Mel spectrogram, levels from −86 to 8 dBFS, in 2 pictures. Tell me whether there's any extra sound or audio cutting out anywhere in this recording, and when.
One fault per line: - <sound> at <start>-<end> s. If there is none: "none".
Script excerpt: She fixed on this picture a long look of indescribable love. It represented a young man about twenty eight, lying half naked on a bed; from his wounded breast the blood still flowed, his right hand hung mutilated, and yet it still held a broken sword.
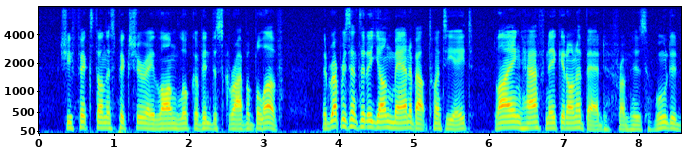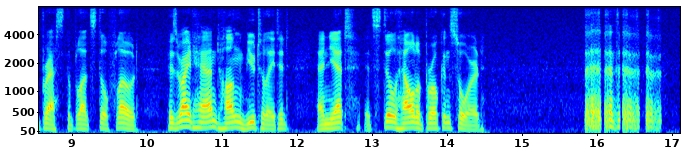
- laugh at 15.8-16.9 s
